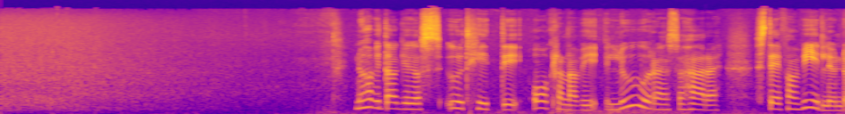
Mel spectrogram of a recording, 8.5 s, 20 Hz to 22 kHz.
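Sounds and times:
rushing water of river rapids: 0.0s - 2.8s
speech: 3.4s - 8.4s.

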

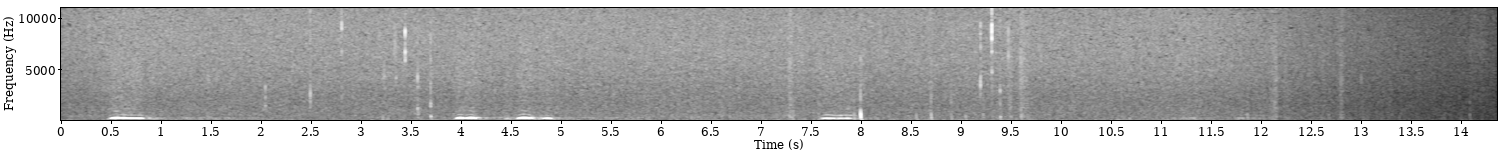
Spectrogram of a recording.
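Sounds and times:
quiet outdoor hiss: 0.0s - 14.3s
Ural owls hooting: 0.4s - 1.0s, 3.9s - 5.0s, 7.6s - 8.0s.

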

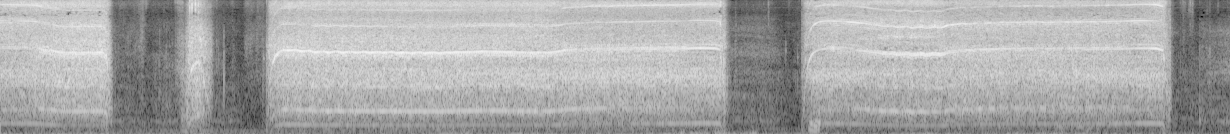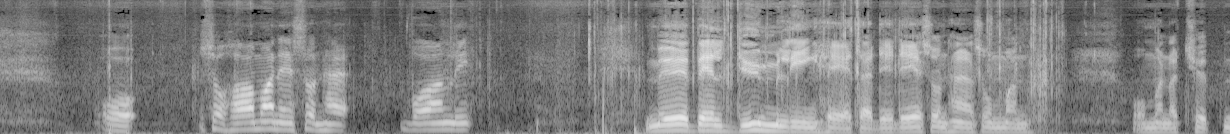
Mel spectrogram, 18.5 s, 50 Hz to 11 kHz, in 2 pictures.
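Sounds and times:
power drill boring a hole into the wood of a tree: 0.0s - 8.8s
speech: 10.9s - 12.9s, 14.1s - 17.1s, 17.7s - 18.4s.

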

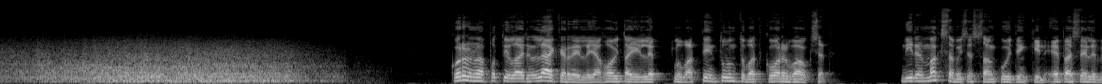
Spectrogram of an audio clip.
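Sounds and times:
fighter jets roaring overhead: 0.0s - 3.9s
speech: 4.5s - 8.4s, 9.0s - 11.0s.

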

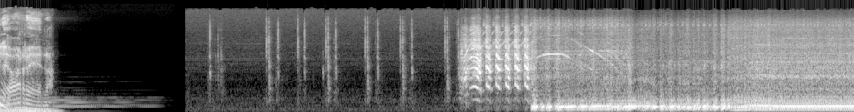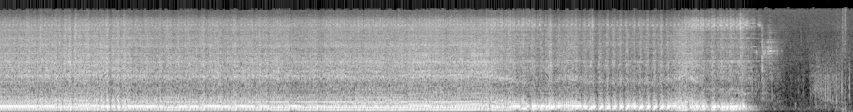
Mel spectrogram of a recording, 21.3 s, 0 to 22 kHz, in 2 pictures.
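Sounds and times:
speech: 0.1s - 0.7s
sharp clicks: 2.6s - 5.8s
snowmobile engine starting and revving: 6.5s - 20.2s.

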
